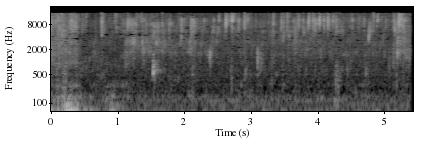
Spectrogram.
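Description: Liver pieces sizzling and crackling in hot oil and ginger-garlic paste on a flat iron tawa: a steady hiss with many fine pops, just after they go into the pan.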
